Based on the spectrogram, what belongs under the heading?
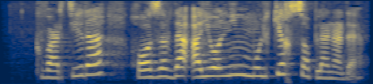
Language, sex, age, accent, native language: Uzbek, female, 12-17, Jizzax, Uzbek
